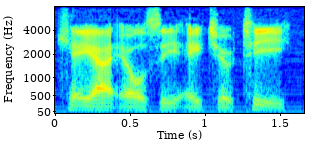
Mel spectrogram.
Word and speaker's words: Kilzhot: to go through was spell it K-I-L-Z-H-O-T, Kilzhot, you know, kind of like Russian.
